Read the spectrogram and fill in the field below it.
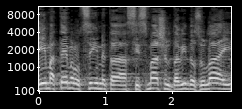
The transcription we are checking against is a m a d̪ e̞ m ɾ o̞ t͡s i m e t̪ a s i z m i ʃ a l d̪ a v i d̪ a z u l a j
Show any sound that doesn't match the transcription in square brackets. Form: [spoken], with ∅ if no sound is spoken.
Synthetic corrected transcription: [i] m a [t̪] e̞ m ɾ o̞ t͡s i m e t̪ a s i [s] m [a] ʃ [e] l d̪ a v i d̪ a z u l a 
